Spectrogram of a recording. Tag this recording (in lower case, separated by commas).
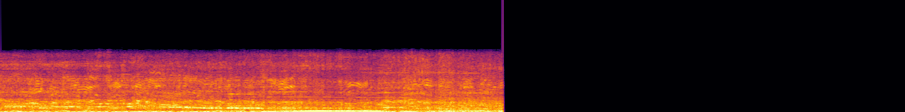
vehicle, speech, car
